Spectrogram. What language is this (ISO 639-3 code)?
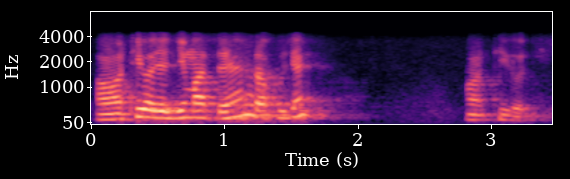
ori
